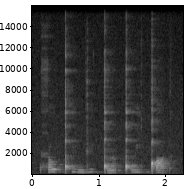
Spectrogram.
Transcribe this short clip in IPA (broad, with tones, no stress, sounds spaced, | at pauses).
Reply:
ħ o˧˥˧ ǃʰ y˥˨ ŋ ɡ y˧˥˧ ǃ ø˩˥ ɭ ǃʰ ʉ˧˥˧ j ǃʼ ɑ˥˨ ɡ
